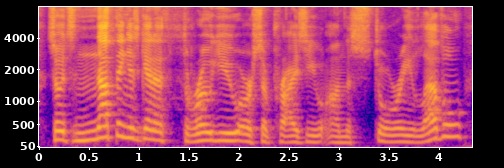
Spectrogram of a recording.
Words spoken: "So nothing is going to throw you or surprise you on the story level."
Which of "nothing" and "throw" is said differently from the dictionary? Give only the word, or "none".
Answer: none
